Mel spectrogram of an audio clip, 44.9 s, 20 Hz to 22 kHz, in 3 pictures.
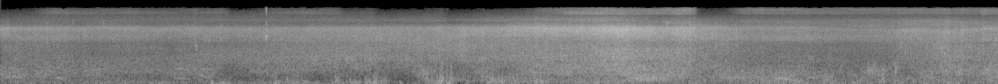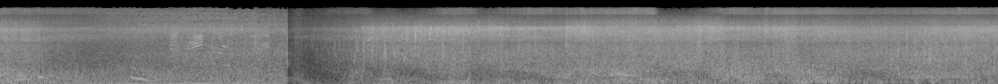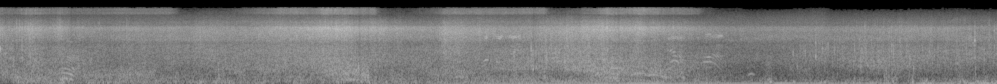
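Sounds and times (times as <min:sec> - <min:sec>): waves breaking and surf rushing: 0:00.0 - 0:44.9
wind buffeting microphone: 0:00.0 - 0:44.9.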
